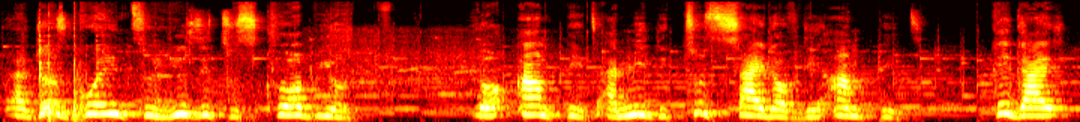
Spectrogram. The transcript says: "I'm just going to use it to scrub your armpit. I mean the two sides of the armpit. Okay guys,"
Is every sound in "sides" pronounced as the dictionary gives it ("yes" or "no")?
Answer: no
